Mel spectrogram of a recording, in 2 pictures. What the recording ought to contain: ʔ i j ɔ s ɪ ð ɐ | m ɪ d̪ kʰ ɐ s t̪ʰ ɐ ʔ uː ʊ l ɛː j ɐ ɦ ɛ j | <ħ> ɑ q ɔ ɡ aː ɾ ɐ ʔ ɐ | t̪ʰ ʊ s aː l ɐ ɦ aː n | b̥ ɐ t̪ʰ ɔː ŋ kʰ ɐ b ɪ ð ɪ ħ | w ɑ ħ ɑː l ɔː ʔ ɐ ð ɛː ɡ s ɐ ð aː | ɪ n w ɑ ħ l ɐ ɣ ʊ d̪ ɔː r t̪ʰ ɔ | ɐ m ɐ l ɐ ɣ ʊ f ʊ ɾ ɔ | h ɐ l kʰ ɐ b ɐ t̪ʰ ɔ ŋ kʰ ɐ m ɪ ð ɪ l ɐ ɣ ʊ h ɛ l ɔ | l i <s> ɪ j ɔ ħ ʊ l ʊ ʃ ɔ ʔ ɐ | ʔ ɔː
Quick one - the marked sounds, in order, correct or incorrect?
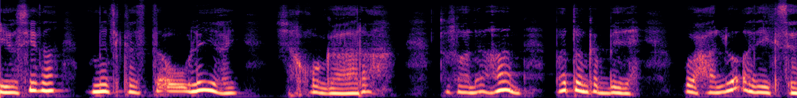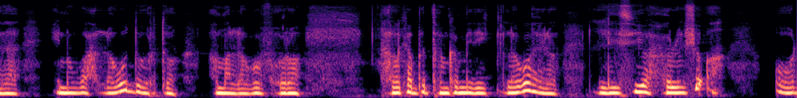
incorrect: ʃ, correct

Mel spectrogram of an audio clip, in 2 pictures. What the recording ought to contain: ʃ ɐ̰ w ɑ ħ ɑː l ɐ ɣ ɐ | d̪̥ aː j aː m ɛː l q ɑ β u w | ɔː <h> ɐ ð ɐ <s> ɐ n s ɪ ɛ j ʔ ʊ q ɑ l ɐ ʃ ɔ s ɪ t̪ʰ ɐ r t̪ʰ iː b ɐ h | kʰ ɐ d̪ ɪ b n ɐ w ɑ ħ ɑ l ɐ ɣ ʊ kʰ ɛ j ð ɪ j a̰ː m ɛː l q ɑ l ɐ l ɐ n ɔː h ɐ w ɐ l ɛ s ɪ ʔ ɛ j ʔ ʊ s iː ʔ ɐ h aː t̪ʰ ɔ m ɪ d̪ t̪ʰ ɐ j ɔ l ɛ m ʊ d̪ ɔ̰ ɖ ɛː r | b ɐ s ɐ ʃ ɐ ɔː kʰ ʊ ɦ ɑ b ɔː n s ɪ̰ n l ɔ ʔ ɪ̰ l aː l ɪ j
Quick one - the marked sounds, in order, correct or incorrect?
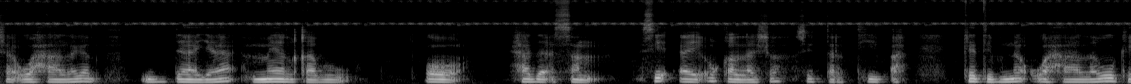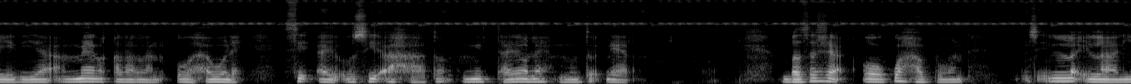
correct, correct

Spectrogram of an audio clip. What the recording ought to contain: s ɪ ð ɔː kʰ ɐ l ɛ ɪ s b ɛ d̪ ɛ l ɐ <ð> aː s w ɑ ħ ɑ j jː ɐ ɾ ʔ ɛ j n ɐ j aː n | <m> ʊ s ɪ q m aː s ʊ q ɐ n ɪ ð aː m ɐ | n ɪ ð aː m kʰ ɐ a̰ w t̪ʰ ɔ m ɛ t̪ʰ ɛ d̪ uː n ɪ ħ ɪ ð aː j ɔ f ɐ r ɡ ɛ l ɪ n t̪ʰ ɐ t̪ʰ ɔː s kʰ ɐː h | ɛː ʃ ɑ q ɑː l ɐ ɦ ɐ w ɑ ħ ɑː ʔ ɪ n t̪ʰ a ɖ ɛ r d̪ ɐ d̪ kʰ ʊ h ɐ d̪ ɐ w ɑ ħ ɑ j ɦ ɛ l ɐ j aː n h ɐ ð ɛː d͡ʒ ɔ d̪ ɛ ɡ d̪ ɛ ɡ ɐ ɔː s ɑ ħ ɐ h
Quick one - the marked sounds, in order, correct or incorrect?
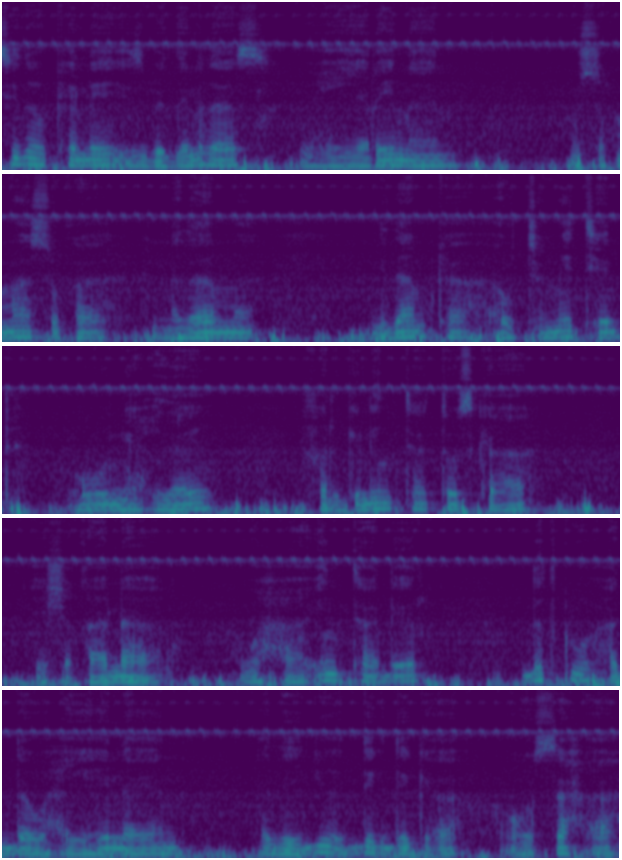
correct, correct

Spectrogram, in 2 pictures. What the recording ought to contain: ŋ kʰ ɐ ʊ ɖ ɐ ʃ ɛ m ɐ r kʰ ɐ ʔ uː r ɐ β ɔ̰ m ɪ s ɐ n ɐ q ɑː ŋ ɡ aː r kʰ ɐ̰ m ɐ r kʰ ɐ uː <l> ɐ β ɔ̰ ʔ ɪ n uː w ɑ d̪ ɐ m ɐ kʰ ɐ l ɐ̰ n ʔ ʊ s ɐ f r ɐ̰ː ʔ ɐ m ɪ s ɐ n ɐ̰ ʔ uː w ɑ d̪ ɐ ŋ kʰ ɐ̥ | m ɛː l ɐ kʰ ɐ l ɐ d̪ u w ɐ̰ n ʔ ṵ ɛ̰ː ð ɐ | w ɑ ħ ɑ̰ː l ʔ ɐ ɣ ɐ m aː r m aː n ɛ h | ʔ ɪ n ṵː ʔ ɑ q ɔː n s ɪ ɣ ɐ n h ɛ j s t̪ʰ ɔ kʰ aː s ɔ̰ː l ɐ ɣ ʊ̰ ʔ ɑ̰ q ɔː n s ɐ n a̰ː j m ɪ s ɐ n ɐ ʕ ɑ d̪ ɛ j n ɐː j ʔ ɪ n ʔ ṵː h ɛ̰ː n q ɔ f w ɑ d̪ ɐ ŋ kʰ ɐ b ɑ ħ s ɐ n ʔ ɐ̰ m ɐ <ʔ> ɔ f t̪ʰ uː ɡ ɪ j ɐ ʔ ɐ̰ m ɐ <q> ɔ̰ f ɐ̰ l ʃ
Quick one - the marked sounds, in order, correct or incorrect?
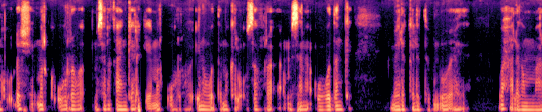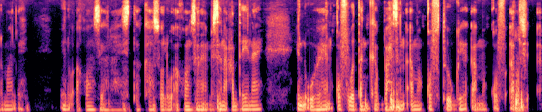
incorrect: r, incorrect: q, correct

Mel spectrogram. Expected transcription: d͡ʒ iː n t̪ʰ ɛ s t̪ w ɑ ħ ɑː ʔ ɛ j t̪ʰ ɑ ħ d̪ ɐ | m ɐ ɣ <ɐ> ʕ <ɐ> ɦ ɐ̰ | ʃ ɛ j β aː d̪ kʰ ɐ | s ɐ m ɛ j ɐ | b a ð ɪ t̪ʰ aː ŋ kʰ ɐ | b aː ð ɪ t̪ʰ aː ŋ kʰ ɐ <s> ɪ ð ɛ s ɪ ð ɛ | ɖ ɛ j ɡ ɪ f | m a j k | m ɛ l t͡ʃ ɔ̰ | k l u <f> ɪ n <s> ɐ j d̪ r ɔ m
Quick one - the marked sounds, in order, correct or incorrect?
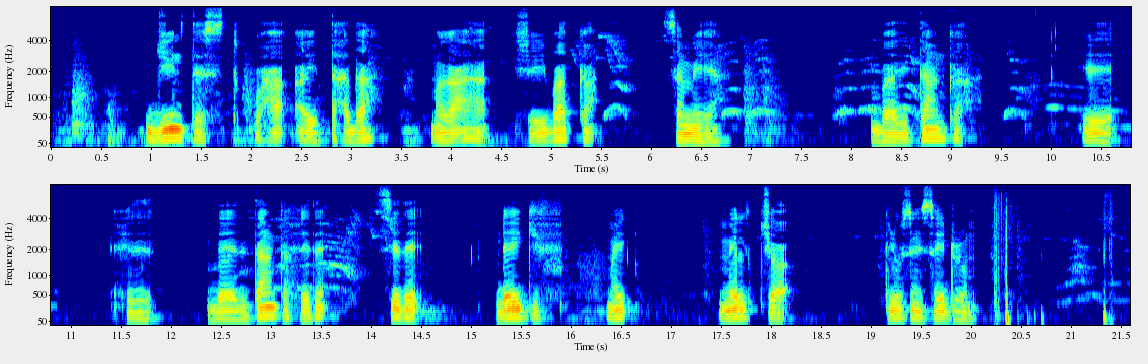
incorrect: ɑ, incorrect: ɑ, incorrect: ħ, incorrect: s, correct

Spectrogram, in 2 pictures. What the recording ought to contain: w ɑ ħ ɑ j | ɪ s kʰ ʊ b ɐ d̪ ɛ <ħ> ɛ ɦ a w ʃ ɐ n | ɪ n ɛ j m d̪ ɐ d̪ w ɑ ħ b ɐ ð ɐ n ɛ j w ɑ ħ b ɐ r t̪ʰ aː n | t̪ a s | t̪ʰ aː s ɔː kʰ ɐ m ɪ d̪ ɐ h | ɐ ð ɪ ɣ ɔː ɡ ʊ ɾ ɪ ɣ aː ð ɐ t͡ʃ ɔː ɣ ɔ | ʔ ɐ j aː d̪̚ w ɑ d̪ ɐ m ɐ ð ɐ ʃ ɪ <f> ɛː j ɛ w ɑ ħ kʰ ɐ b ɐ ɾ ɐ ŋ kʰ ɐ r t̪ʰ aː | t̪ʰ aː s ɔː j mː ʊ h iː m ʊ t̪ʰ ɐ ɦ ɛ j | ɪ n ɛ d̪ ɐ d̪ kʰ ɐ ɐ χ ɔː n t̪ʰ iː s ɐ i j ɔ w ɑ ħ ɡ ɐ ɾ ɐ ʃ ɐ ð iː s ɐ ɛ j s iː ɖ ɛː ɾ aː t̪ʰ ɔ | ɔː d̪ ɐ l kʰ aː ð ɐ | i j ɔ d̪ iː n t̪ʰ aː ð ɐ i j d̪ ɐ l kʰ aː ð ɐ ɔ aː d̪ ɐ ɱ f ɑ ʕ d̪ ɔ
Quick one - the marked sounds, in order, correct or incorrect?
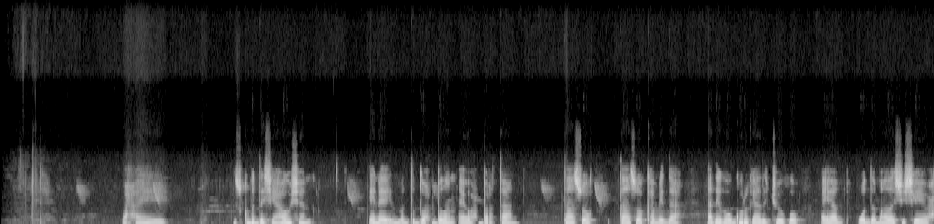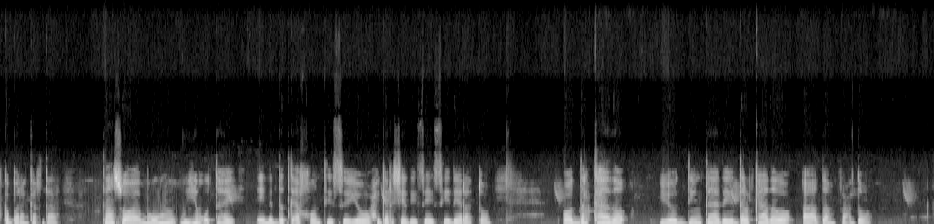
incorrect: ʃ, incorrect: ʃ

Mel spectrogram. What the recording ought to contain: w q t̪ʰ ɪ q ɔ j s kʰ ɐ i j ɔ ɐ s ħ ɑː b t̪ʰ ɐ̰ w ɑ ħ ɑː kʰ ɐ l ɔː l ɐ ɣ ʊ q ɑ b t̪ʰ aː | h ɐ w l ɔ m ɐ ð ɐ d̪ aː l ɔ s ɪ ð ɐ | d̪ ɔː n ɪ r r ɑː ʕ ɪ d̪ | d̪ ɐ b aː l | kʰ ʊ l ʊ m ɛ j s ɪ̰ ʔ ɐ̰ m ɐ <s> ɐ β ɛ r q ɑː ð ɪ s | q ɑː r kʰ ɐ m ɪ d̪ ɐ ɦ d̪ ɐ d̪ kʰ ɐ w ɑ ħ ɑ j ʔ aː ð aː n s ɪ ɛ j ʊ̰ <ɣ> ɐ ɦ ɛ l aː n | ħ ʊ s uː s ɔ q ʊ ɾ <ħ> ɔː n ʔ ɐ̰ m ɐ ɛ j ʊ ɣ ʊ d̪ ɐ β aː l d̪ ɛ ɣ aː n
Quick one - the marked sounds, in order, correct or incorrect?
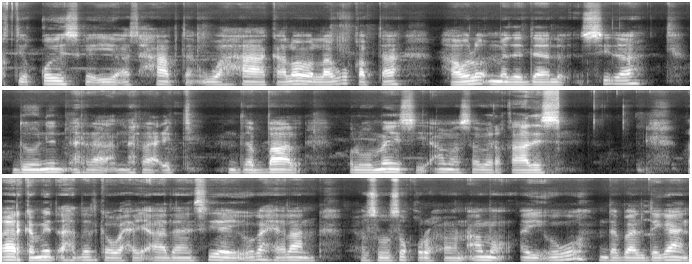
correct, correct, correct

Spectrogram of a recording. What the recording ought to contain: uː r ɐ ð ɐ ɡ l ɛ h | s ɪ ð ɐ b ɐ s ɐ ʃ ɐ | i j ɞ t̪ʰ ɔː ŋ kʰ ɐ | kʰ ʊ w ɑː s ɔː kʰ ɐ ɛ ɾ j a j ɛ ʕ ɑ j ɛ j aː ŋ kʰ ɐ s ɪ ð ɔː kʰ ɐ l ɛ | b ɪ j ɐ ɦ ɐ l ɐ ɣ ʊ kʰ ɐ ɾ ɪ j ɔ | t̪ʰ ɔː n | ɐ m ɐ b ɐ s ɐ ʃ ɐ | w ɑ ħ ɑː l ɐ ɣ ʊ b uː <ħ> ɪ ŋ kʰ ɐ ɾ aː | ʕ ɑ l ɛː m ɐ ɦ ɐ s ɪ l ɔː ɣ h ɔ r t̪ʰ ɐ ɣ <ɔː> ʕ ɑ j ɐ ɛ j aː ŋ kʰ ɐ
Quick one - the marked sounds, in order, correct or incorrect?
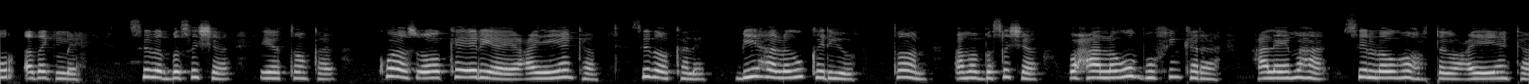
incorrect: f, incorrect: ɔ

